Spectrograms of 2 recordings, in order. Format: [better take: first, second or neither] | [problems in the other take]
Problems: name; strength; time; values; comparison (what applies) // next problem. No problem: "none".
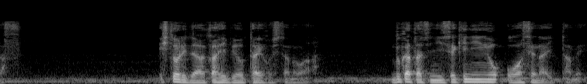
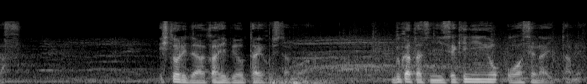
first | background sound (Applause / Cheering); 13 dB below the speech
